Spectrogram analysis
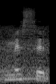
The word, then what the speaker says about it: missed: So the ed on the word miss, it be pronounced as ta. Why? Again, because we said that the words that ends with s or p or f or sh or ch or th, when we add ed to these kind of words, it will be pronounced as ta, like missed, like stopped, like checked, and so on.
